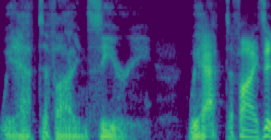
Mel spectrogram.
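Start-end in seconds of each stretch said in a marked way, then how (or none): 0.0-1.4 gruff, flat delivery. Joking about a game's search for a missing character, Geralt voice. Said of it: "in the voice of Geralt".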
